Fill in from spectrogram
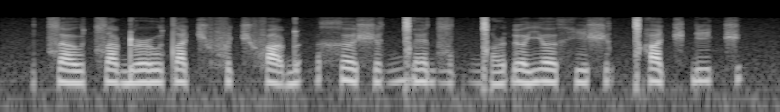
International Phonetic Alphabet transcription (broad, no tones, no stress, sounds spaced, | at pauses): t͡s ɐ u̯ t͡s a ɖ ə˞ u̯ t a t͡ʃ f ə t͡ʃ f a ɖ | x ə ʃ ə ɡ͡ǀ ɛ d͡z ə tˤ ɡ͡ǀ ə˞ ɗ ə j ə x i ʃ ə ǀʰ a t͡ʃ ɗ i t͡ʃ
